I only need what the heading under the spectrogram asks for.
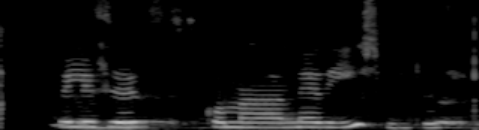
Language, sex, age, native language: Icelandic, female, 11, Icelandic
